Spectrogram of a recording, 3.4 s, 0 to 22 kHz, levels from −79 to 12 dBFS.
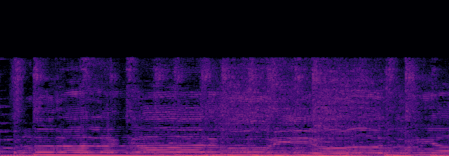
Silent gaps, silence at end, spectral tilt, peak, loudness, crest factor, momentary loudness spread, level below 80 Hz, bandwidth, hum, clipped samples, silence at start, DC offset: none; 0 s; -5.5 dB/octave; -18 dBFS; -29 LUFS; 10 dB; 3 LU; -38 dBFS; 14 kHz; none; under 0.1%; 0 s; under 0.1%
